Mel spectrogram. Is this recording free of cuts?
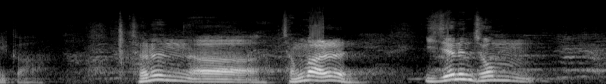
yes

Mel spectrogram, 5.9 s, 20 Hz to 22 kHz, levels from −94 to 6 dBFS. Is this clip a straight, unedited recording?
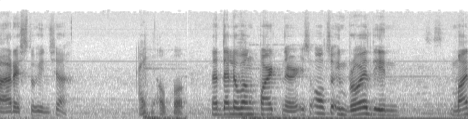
no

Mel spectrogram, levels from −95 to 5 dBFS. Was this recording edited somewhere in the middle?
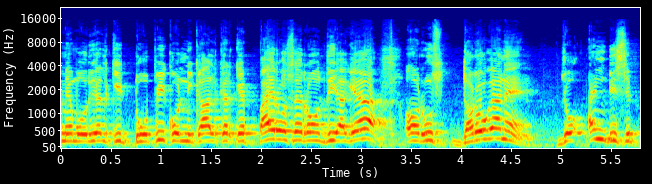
no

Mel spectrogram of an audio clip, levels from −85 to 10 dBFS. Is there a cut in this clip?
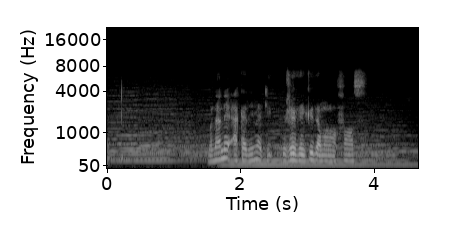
yes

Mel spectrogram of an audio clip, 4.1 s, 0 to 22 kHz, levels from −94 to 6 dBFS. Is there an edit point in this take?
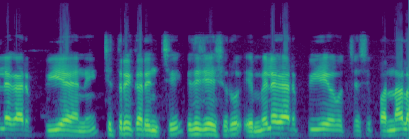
yes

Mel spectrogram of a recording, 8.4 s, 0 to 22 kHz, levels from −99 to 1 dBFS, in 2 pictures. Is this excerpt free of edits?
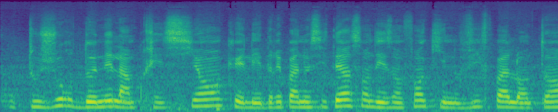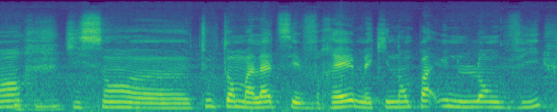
yes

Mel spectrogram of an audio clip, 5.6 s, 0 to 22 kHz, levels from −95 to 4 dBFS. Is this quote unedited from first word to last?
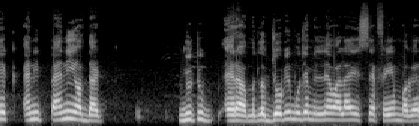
yes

